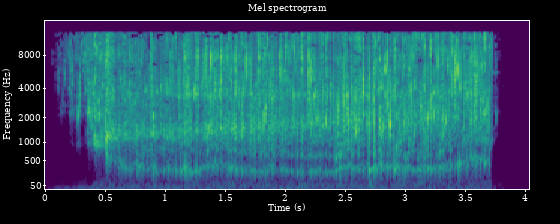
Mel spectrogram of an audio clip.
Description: drink water pour into tumbler drinking glass from slight height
